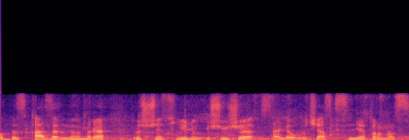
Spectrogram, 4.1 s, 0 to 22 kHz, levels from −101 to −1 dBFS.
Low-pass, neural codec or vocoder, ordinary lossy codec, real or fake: 7.2 kHz; codec, 16 kHz, 4 kbps, FreqCodec, smaller model; MP3, 64 kbps; fake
